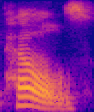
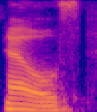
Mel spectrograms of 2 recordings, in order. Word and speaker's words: Pelz: Mindy Pelz. Pelz.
